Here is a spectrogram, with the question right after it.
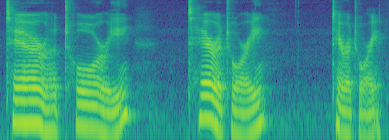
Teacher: Notice that in territory, both of the T's do have a little puff of air. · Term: true T sound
